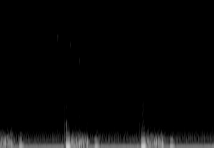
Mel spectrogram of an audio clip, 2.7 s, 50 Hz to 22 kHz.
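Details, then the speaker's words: Systolic murmur: a heartbeat near 63 a minute where the clean first heart sound is replaced by a soft swishing sound running from S1 into systole, while the heart contracts. "Instead of that clean S1 sound, you get kind of a swishing sound with S1."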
